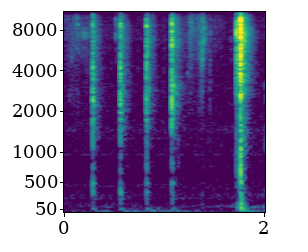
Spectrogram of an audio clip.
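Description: A quick series of about five sharp clicks and taps from trading cards and a clear plastic card holder being handled and set down by gloved hands, the loudest click near the end.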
